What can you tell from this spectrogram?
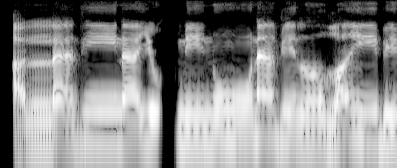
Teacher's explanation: huruf gain itu dari tenggorokan bagian atas ya. Adnal halq g dibaca dengan suara menebal. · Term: huruf ghain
